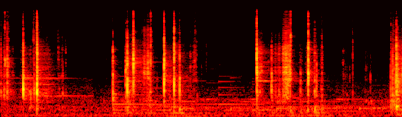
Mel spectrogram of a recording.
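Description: Clusters of short plastic clicks and taps from handling a battery charger loaded with LADDA rechargeable AA batteries and its white power cable, over soft background music.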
